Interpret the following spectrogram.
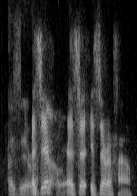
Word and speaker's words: Aziraphale: do you pronounce your name? Aziraphale.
